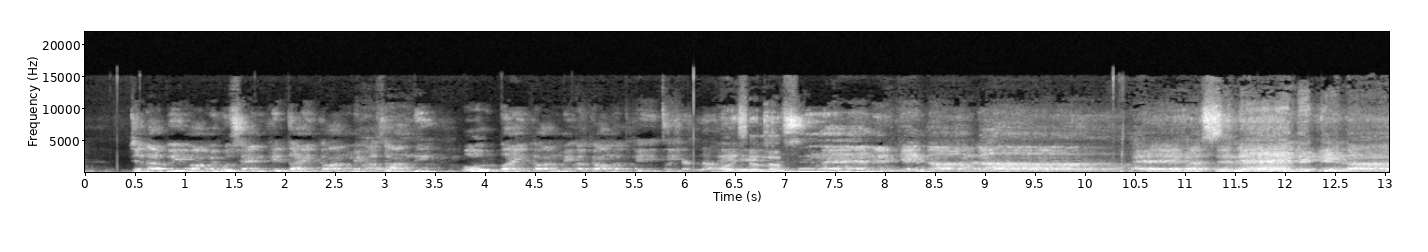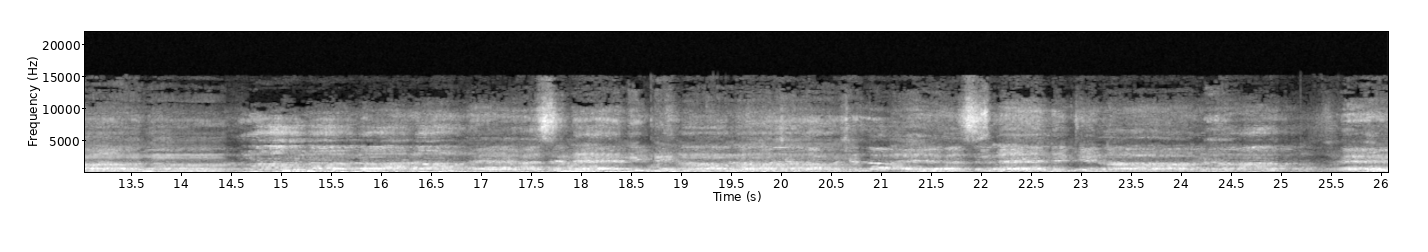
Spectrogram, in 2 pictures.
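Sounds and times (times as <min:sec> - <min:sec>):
men chanting into microphone: 0:06.4 - 0:26.0.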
